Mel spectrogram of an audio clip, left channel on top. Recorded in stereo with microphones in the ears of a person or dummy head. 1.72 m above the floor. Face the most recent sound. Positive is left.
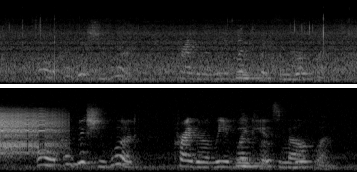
turn(degrees=55)  # may be behind; listen again after turning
